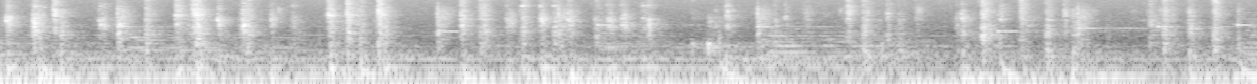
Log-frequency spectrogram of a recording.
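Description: Faint computer keyboard typing: a steady run of quick keystrokes.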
